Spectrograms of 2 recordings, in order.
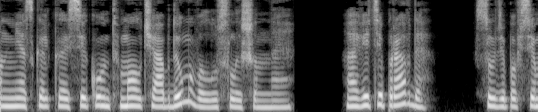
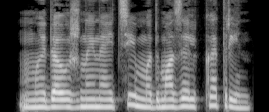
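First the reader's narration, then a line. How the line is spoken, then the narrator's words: Hoarse mutter, duke. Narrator (Russian): слегка севшим голосом пробормотал герцог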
